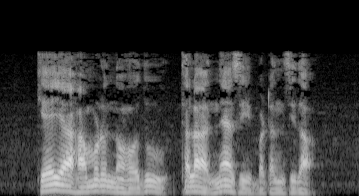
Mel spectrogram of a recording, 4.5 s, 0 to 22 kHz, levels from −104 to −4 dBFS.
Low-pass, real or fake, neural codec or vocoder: 7.2 kHz; real; none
